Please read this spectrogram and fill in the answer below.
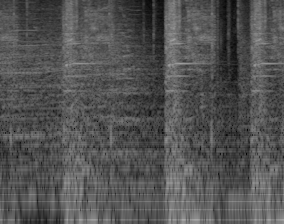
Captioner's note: heavy metallic footsteps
